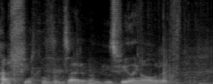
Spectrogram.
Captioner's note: chuckling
